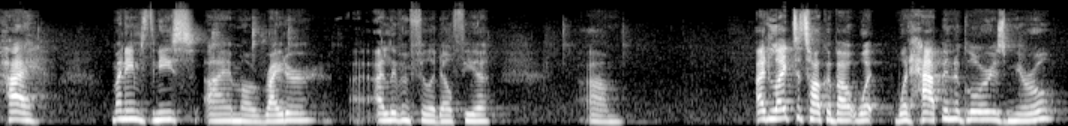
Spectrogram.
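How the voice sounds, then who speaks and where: A woman's voice: mid-range voice, unhurried, long pauses, fairly bright tone. A woman poet performing spoken word with rhythmic emphasis, and speaking casually as herself. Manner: rhythmic, emphatic poetry delivery. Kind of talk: spoken word poetry and stage monologue.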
